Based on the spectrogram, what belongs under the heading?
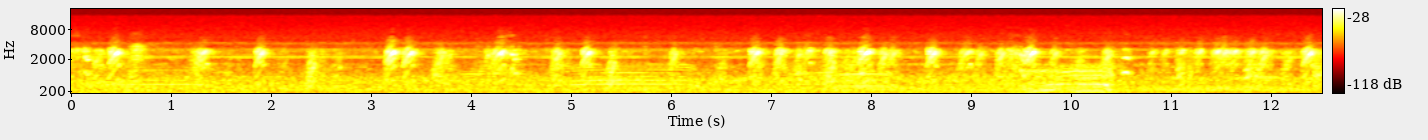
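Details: Long-eared owlets at a nest in Missoula receiving food from their mother, who took it from the male. Soft, steady high squeaking chirps continue throughout, with a few brief lower tonal notes mixed in.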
